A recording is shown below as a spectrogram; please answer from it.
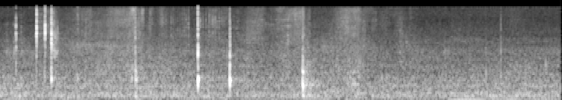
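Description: Handling noise from Beats Executive over-ear headphones being worked by hand at the hinge and headband: a scatter of short, sharp clicks, the loudest two close together about a second and a half in.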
